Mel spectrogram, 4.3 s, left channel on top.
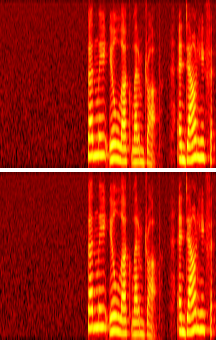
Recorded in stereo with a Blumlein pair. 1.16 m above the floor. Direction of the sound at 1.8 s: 5° left.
